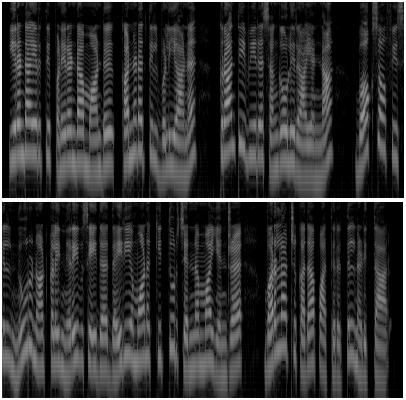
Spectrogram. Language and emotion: Tamil, neutral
